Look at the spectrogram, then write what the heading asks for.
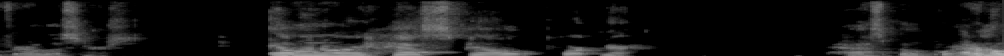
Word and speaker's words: Haspel-Portner: how it's what's the the the correct full pronunciation of your name for our listeners Elanor haspel pner haspel Port I don't know why you struggle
